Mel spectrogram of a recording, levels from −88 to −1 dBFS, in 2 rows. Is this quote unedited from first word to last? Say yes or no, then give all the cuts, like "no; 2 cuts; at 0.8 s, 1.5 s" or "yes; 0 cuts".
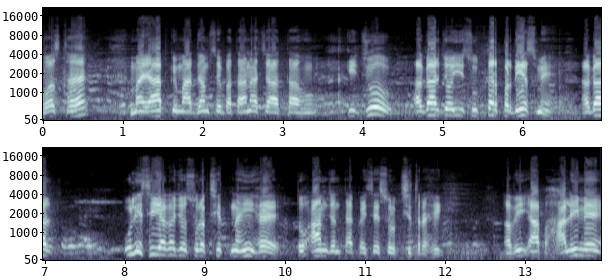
yes; 0 cuts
